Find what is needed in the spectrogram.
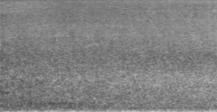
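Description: Steady low outdoor background rumble, with a short spoken word at the very start.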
